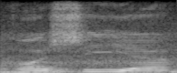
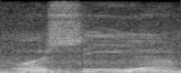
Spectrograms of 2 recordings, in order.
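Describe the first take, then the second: Both takes have the same delivery.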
